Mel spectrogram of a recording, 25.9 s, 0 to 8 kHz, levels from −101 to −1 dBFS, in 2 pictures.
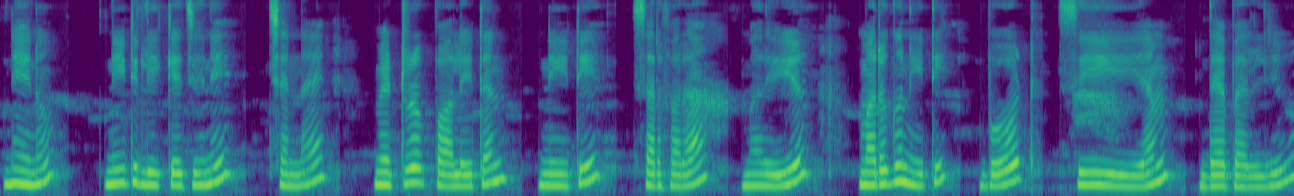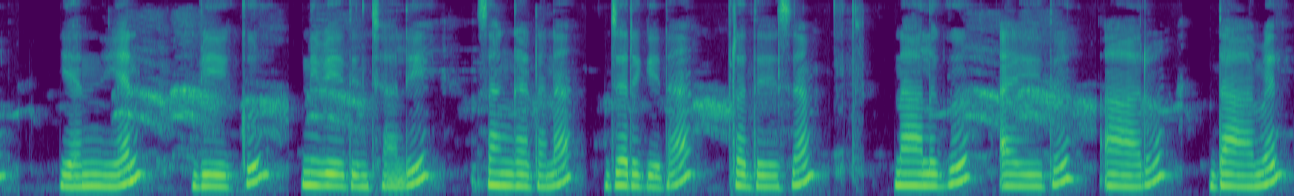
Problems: none marked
